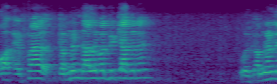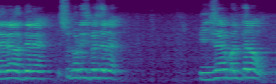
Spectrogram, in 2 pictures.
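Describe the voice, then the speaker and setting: A high-voiced man hammers out an angry political rant, forceful and repetitive. He sits back from the mic, and his voice rings around a hard, echoey room. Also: fast, distant mic, lo-fi sound, a little hiss or hum. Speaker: online news commentator.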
